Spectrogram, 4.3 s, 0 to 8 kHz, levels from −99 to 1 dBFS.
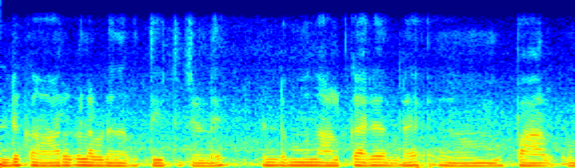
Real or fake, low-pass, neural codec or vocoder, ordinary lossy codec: real; 7.2 kHz; none; none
